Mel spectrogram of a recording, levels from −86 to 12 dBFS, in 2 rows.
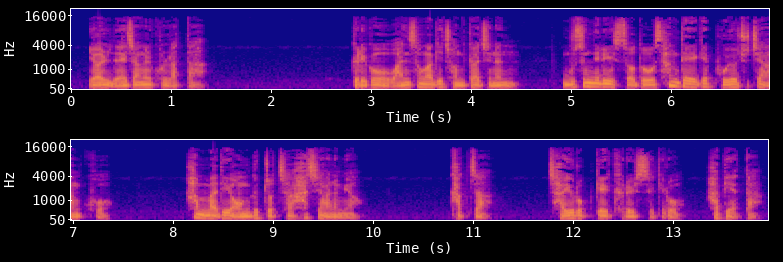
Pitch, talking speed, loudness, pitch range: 90 Hz, 260 characters per minute, -19 LUFS, 80-105 Hz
